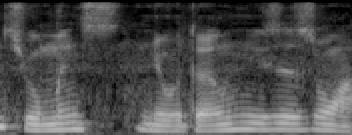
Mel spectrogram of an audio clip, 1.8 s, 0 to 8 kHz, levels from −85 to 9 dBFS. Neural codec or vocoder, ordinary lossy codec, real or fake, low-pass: codec, 16 kHz, 4.8 kbps, FACodec; none; fake; 7.2 kHz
